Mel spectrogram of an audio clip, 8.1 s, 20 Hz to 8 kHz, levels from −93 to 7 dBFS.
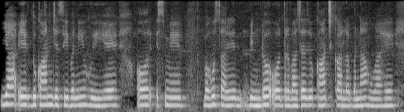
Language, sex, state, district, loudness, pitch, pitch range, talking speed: Hindi, female, Uttar Pradesh, Lalitpur, -14 LUFS, 205 Hz, 195-215 Hz, 150 wpm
